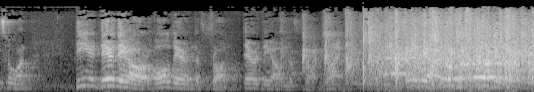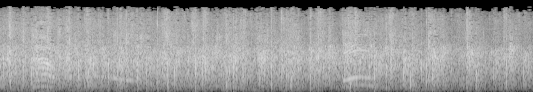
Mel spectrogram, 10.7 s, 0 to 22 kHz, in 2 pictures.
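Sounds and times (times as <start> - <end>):
speech: 0.0 - 5.8
audience applause at a literary festival event: 3.2 - 10.6.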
